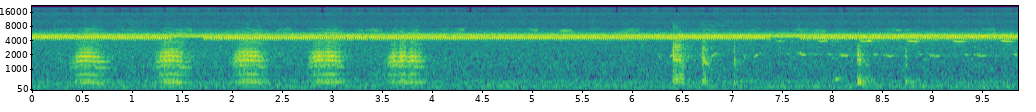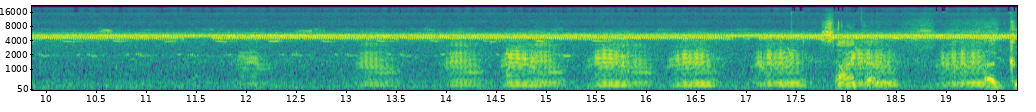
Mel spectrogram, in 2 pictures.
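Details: Frogs calling all night, their voices likened to a goose: bursts of nasal, harmonic honking notes in quick series, a quieter stretch mid-way, then louder overlapping calls building toward the end, over a steady high insect whine and brief male speech.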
